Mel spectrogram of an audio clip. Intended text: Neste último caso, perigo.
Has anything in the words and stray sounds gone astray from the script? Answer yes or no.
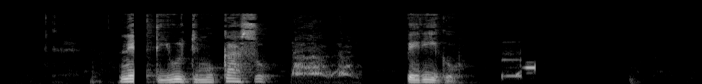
yes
